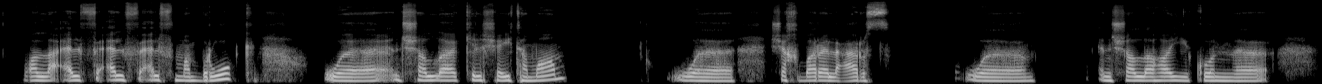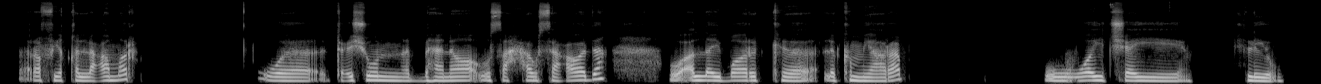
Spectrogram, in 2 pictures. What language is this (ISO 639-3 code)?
abv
